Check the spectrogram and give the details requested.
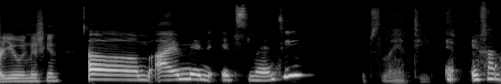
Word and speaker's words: Ypsilanti: I'm in Ypsilanti. Ypsilanti. If I'm pronouncing it right. Locals say Ypsilanti.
